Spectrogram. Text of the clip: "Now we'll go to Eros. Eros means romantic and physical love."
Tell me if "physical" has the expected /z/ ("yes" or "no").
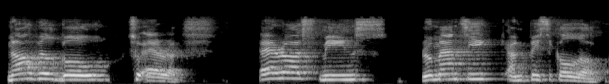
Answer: no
